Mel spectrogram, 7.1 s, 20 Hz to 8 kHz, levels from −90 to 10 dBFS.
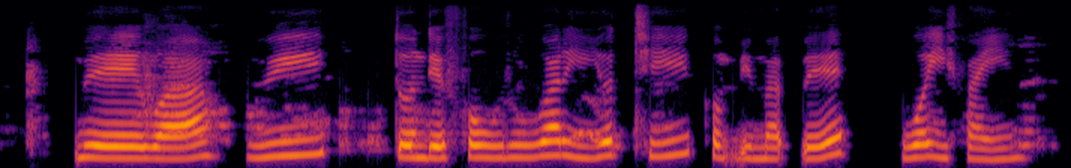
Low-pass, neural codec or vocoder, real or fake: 7.2 kHz; none; real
